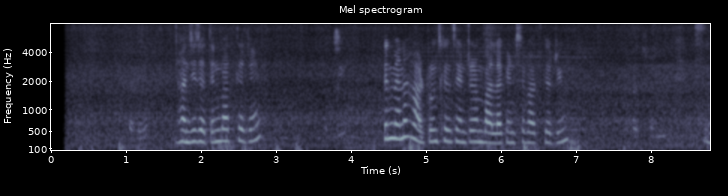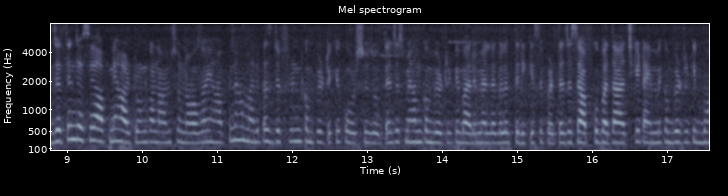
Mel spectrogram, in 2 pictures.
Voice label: call recording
